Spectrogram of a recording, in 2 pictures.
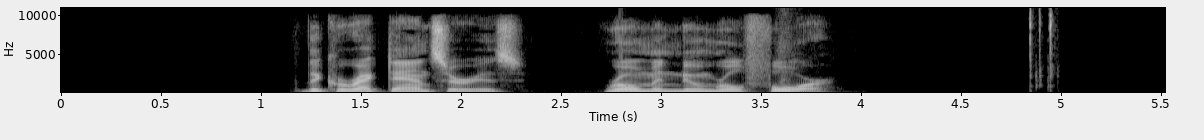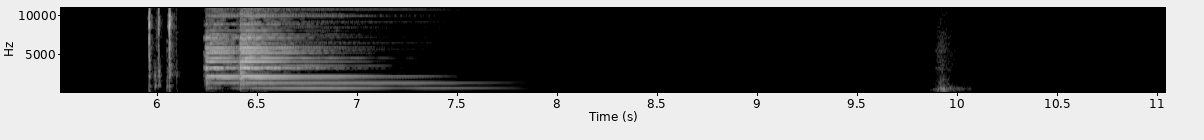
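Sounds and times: notification bell ding: 0:06.2 - 0:07.9.

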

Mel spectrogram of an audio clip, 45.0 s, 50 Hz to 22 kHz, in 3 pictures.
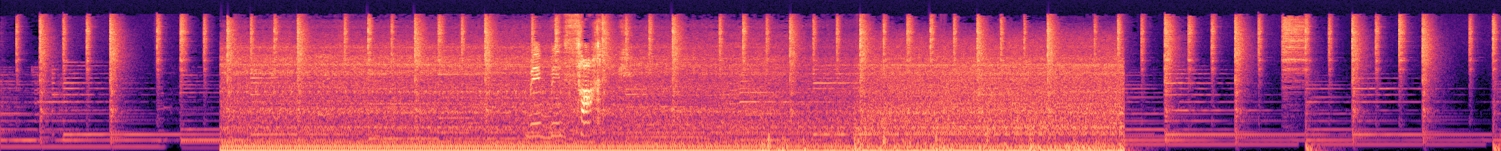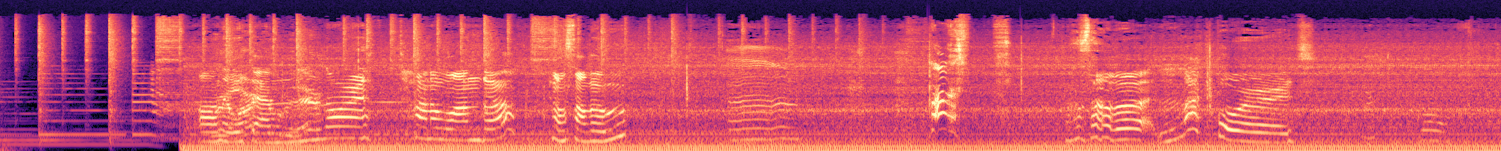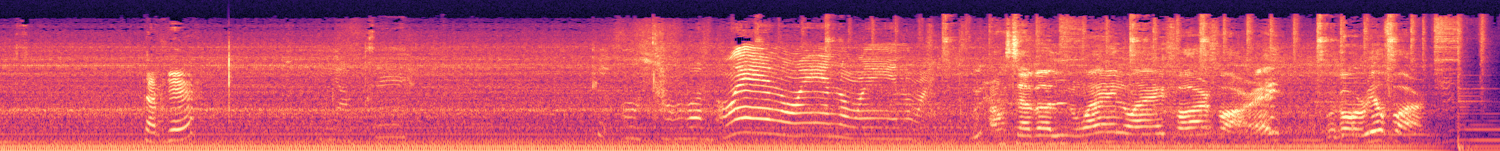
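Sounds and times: boat engine humming: 0:02.2 - 0:11.2, 0:16.8 - 0:44.6
child talking: 0:05.2 - 0:06.4, 0:17.1 - 0:18.2, 0:22.3 - 0:23.1, 0:24.1 - 0:25.1, 0:28.7 - 0:29.6, 0:33.3 - 0:34.2, 0:35.9 - 0:39.5.

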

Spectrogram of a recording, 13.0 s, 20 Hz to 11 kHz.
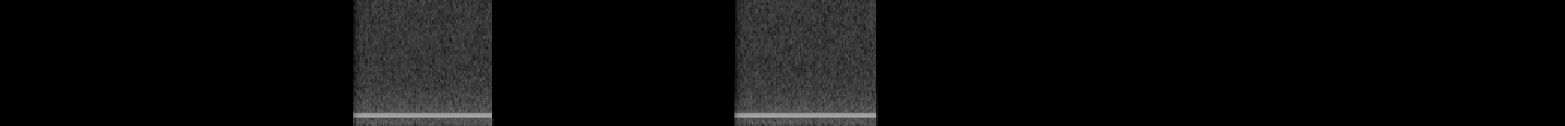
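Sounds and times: high pure beep: 0:03.0 - 0:04.1, 0:06.1 - 0:07.3.

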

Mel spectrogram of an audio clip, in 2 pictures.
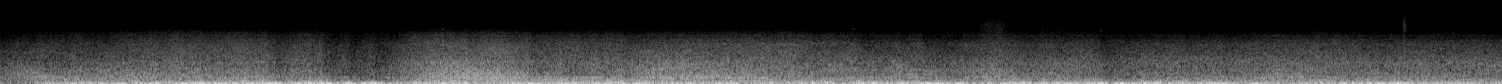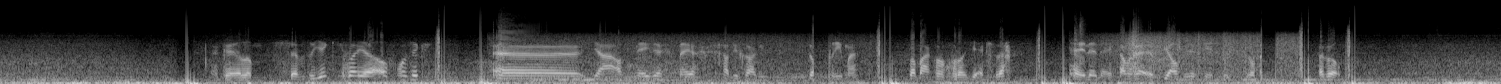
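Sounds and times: jet engines roaring: 0:00.0 - 0:30.0.

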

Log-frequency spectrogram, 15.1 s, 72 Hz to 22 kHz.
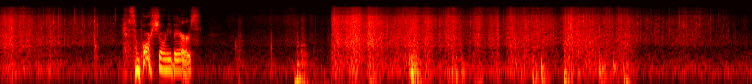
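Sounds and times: plastic bag rustling: 0:00.0 - 0:02.4, 0:06.6 - 0:15.0
soft thumps: 0:05.9 - 0:06.3.

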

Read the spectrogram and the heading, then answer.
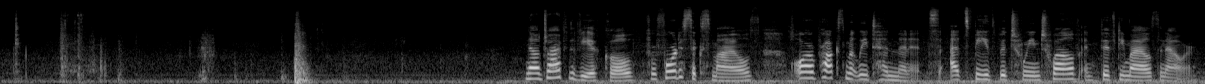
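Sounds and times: car trunk lid thud: 0:02.9 - 0:03.2.

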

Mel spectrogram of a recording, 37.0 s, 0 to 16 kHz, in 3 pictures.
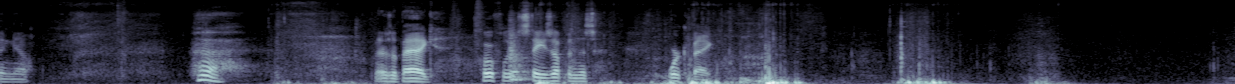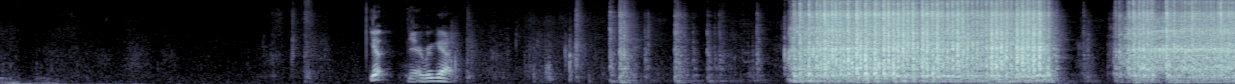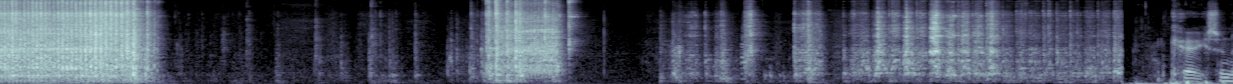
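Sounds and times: handling knocks: 0:05.0 - 0:05.9
reciprocating saw cutting: 0:20.2 - 0:26.3, 0:29.5 - 0:30.5, 0:32.7 - 0:36.0.

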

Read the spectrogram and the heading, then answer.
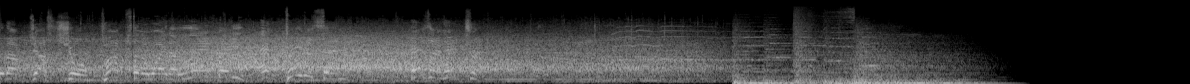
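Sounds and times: stadium crowd cheering: 0:00.0 - 0:09.5.

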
